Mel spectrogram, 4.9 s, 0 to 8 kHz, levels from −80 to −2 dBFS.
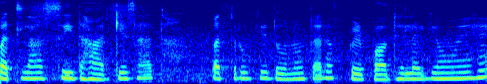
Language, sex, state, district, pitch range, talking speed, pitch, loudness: Hindi, female, Chhattisgarh, Korba, 190-215 Hz, 185 wpm, 205 Hz, -43 LUFS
